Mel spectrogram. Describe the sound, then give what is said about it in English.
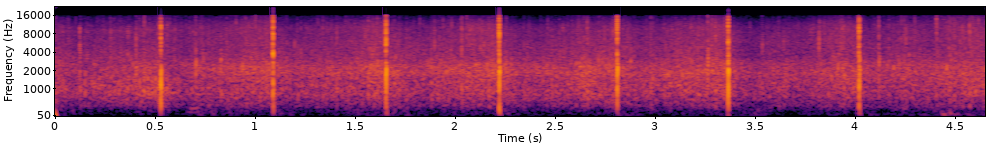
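A church audience applauding to honor mothers: a steady wash of clapping, with sharper claps cutting through at even intervals and no talk. “Summit Church at all of our campuses, could we put our hands together and say thank you and give honor to our mothers this weekend?”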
